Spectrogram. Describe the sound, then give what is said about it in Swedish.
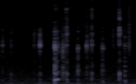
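A woman makes a quick, irregular series of about ten soft, sharp tongue clicks against the palate while pressing on her ear, with one louder, fuller click partway through and no talking. “sitter och trycker i sitt öra samtidigt som hon gör ett klickande ljud med tungan i gommen.”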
